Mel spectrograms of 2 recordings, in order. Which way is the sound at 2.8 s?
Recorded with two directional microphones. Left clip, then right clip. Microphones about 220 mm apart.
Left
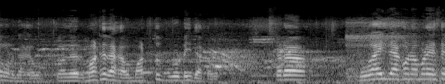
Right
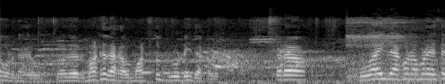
10° left (ahead or behind).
